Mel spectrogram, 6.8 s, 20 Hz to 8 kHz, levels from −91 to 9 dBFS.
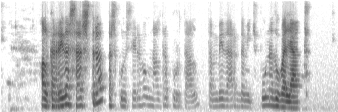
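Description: Speech over a call, with the band ending at 8 kHz, which fits a wideband codec such as G.722. Around 2 s the talker seems to move away, and the level drops by about 21 dB. From 2.82 to 5.55 s there is automatic gain rising. The gain control hears the quieter input and slowly raises its gain by about 9 dB. Voice and room noise swell up together. The input drop is far larger than the gain, so the gain wins back only part of the lost level.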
